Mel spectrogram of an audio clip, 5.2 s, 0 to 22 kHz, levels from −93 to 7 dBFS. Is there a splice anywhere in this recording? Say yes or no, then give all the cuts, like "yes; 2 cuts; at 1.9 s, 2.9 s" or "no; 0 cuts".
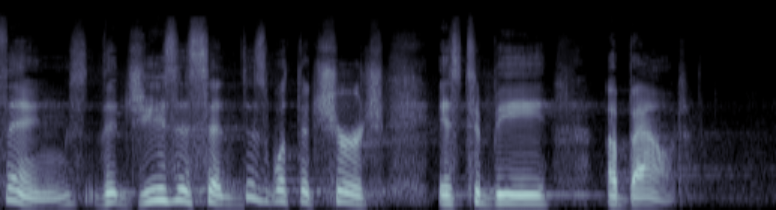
yes; 1 cut; at 1.6 s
